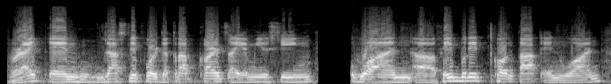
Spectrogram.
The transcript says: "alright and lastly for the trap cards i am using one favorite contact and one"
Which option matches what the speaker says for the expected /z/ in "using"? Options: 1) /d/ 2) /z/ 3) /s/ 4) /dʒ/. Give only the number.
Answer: 3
